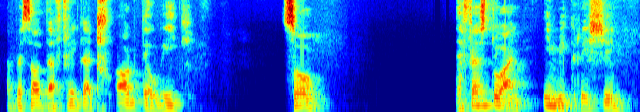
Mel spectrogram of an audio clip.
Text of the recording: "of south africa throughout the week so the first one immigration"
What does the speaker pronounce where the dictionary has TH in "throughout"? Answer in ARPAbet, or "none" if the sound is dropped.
T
